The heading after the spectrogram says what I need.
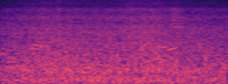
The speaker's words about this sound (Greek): Τα νερά του φουσκωμένου ρέματος βγαίνουν στον κεντρικό δρόμο της Ναυπάκτου. Καταστήματα και σπίτια πλημμυρίζουν.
